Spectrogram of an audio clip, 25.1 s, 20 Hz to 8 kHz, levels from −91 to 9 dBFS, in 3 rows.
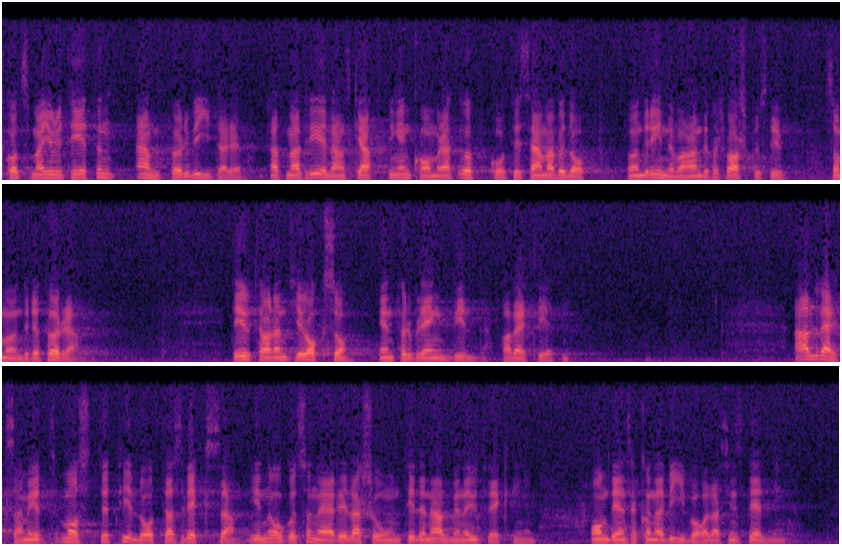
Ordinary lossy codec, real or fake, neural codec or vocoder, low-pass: none; real; none; 7.2 kHz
